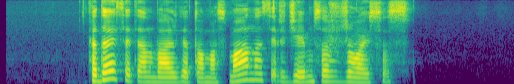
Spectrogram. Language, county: Lithuanian, Marijampolė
